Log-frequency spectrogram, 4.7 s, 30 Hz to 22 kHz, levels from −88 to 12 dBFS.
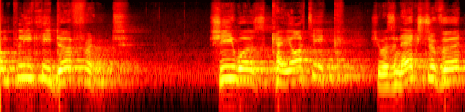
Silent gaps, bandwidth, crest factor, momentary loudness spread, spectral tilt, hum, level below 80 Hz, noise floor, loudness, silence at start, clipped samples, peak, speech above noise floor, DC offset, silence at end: none; over 20 kHz; 16 dB; 13 LU; -4.5 dB/octave; none; -70 dBFS; -49 dBFS; -16 LUFS; 0 s; under 0.1%; 0 dBFS; 34 dB; under 0.1%; 0 s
